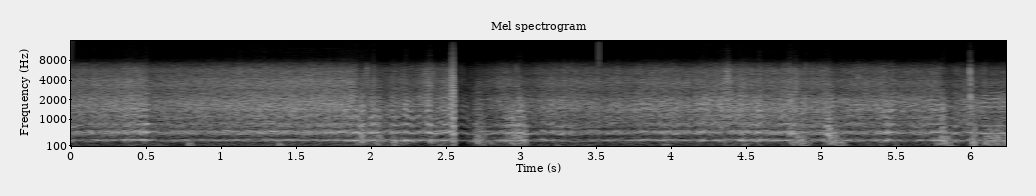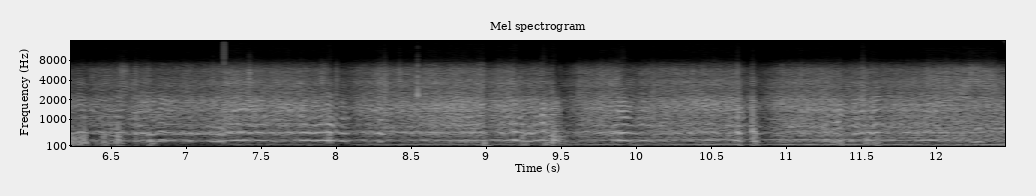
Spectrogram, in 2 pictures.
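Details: Thousands of Africanized honey bees, called killer bees, attack a man trying to remove their hive. A dense, steady droning buzz fills the recording, with low humming bands, sharp knocks and thumps, and faint music underneath.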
